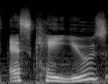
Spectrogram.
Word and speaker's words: SKU: To which mine corrected, it's SKUs. It's actually an acronym that stands for stock keeping units. So when people say SKUs, they're not, it's an acronym that they're pronouncing as a word, just as information for you.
